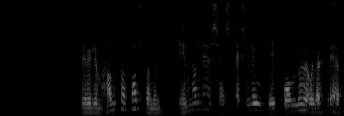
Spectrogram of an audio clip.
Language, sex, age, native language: Icelandic, male, 40-49, Icelandic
